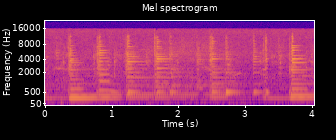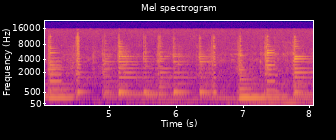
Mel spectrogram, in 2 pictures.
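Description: Ukulele played solo, strummed and picked in a run of short ringing chords, two to three a second: the introduction to a song.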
